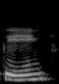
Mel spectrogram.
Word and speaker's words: think: And yang ini juga, what do you think?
